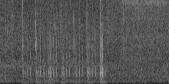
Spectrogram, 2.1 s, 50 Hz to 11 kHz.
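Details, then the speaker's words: Mokwheel Obsidian ST 2.0 e-bike (750 W, Class 2) on dirt and gravel trails: a quiet, irregular clatter of light tinny taps over riding noise from the rattling front and rear fenders, which the rider plans to remove. "But yeah, what I'm going to do is I'm going to be taking the fenders off. These things just rattle."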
